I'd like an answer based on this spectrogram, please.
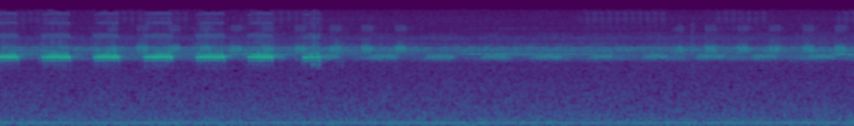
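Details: Grass insects calling on a late autumn night in Changnyeong, South Korea; a near singer gives about seven sharp high pulses in two seconds and then stops, leaving a quieter shimmering insect trill and faint low hum.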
